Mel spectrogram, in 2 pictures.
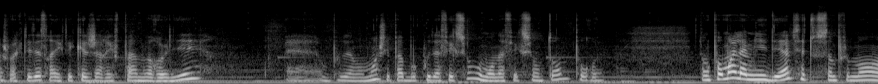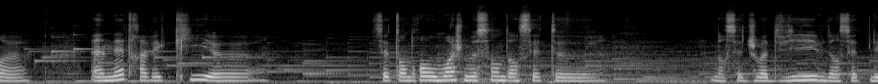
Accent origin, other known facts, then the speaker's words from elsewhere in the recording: south of France, France; Je suis du Sud, avec un papa marseillais, une maman rémoise, mais qui avait une sacrée tchatche.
